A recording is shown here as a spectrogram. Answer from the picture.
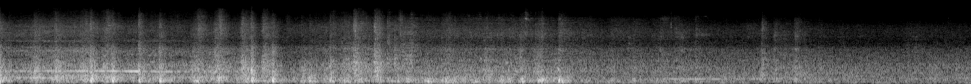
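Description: South West Trains Class 455 electric multiple unit running past and away, its wheels clicking rapidly over the rail joints, with a brief whine near the start; the clatter thins out and fades as the train recedes.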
